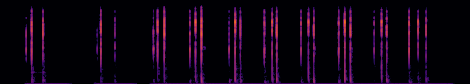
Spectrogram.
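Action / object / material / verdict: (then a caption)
tap / small plastic clip-on microphone transmitter / plastic / none. Long nails tap and scratch on the hollow body of a small black plastic clip-on wireless mini microphone transmitter held in the hand. The result is quiet, dry, bright clicks that come in quick clusters of two or three, each dying away almost instantly, with silence between them.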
